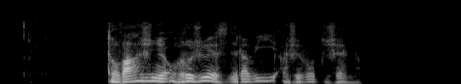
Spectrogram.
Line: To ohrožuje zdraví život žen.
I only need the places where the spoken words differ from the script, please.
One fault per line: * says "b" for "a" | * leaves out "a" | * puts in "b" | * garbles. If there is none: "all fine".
* puts in "vážně"
* puts in "a"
